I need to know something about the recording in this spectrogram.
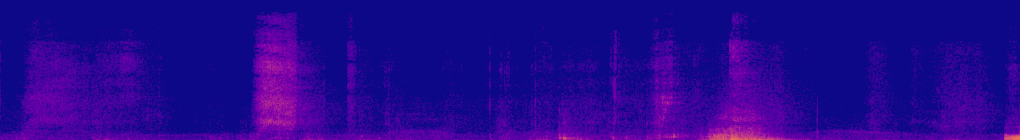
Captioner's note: beautiful kata noises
